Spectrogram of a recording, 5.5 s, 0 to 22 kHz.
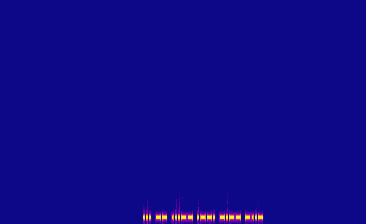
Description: Morse code, heard as a keyed tone, about 47 wpm, 700 Hz. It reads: SM3PYX
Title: DXCC-100 Call Signs - 6 Characters - 50wpm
